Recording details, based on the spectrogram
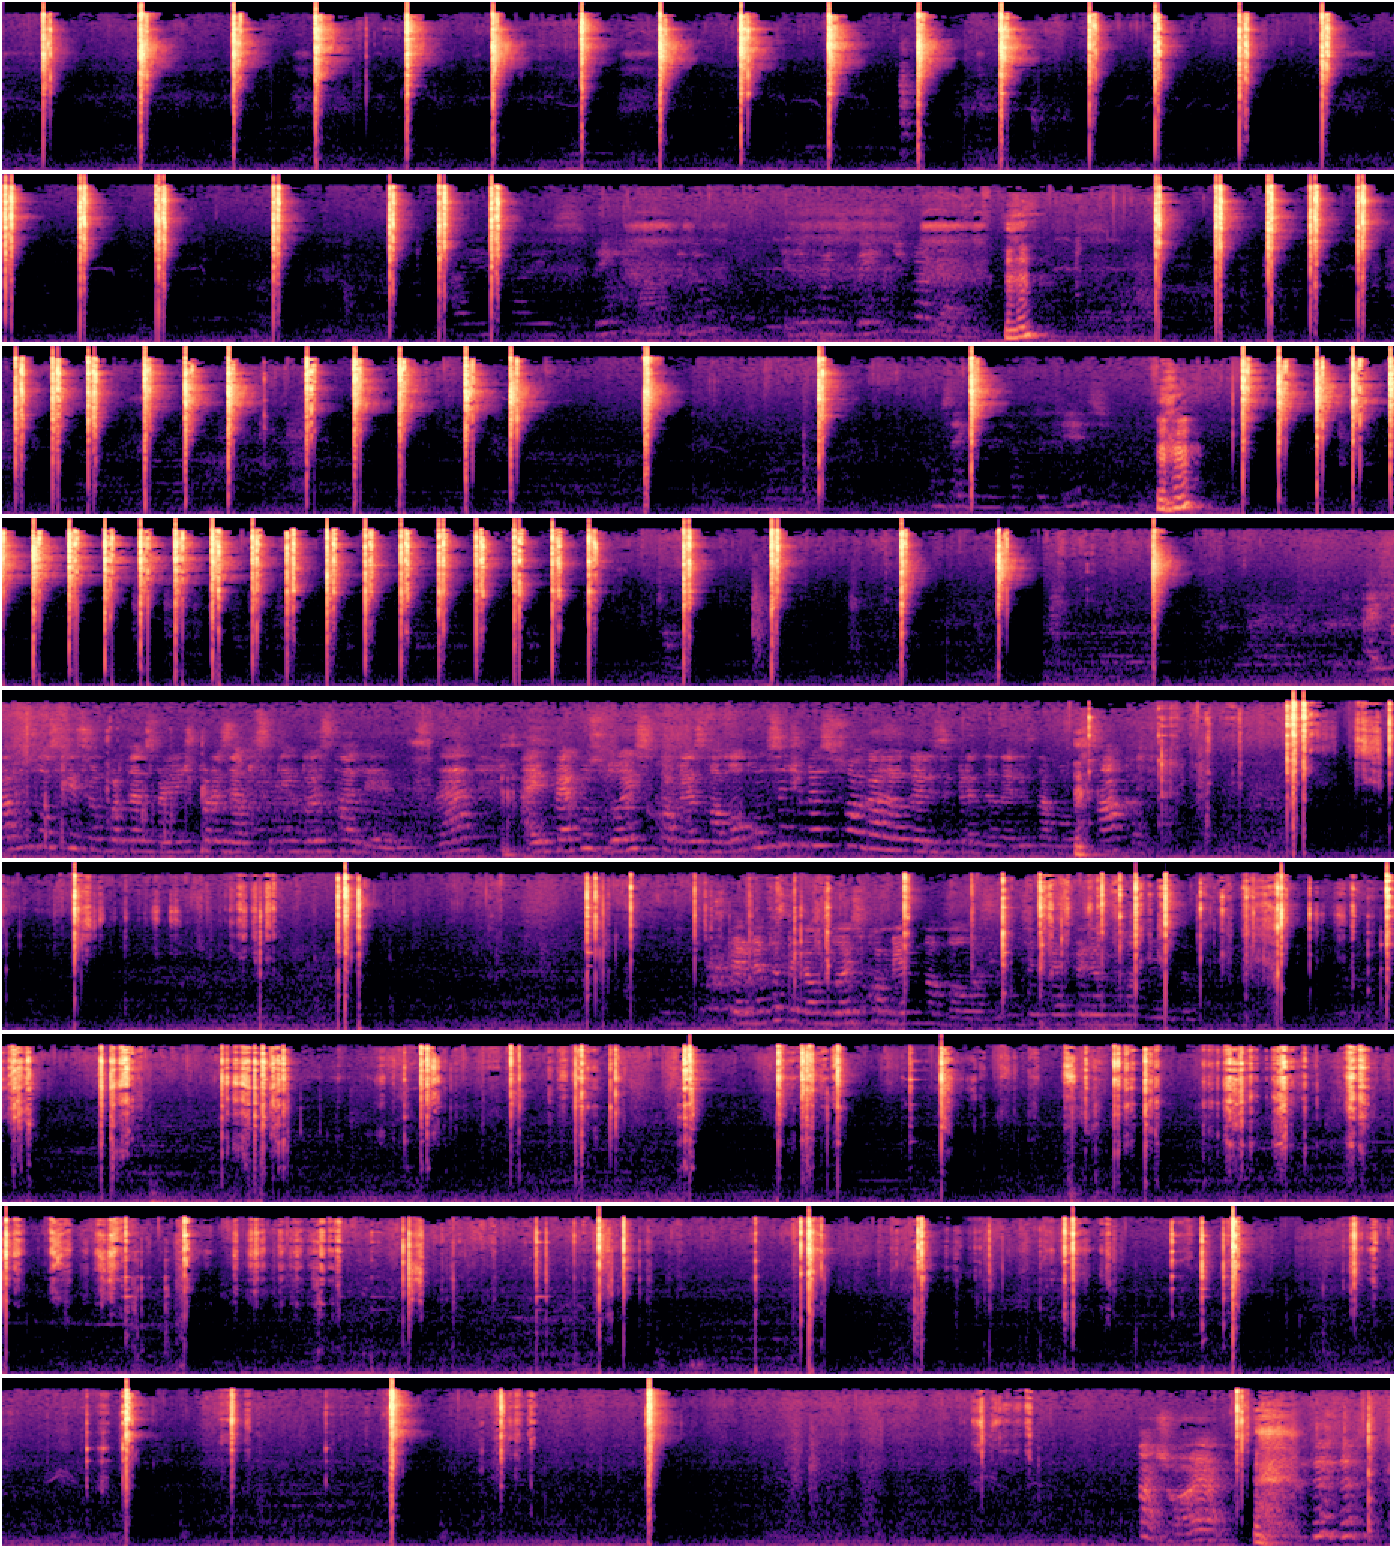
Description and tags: Spoons beating
Anhembi, Beating, Cutlery, Spoons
